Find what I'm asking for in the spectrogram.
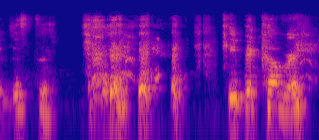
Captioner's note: laughs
